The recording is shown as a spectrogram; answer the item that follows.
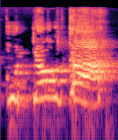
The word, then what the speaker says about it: Udoka: They're like struggling to say his name. It's Udoka.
